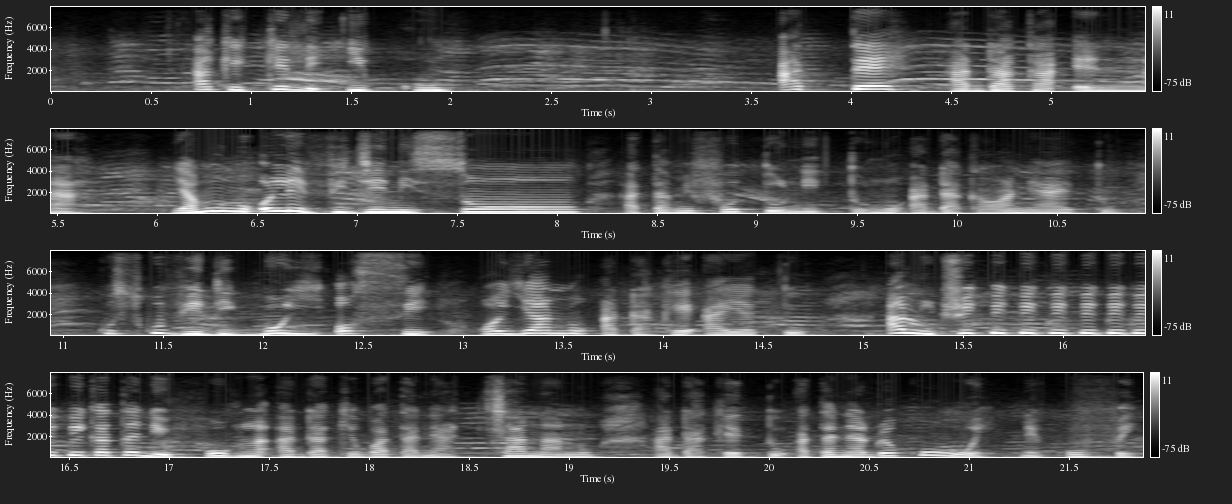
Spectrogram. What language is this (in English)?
Ikposo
